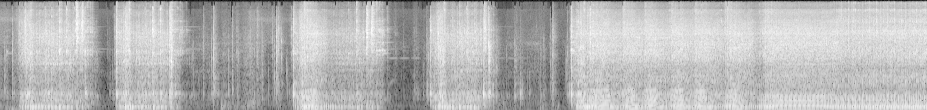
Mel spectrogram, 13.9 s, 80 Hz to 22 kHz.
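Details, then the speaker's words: Honda HHH25 two-stroke hedge trimmer with a replacement carburetor that has a hard-to-reach idle screw: short rev bursts die out one after another, then a lumpy, hunting idle keeps dropping off and stalling until the idle RPM is raised. "It is literally, I've never known such an awkward carburetor in my life. It's right up in here. There's no way you can tune that. What a thing. I'm just going to increase these RPMs on this idler, just to try and keep the machine running."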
